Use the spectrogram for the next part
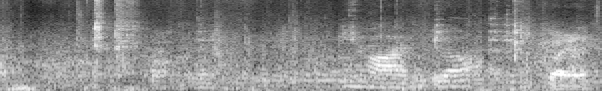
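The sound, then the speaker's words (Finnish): A bustling Mexican-style restaurant, Zapata, full of people eating and overlapping chatter, with sharp clinks of dishes and cutlery ringing out now and then over the steady crowd noise. “Täällä on tosi paljon porukkaa syömässä.”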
